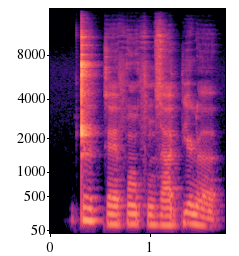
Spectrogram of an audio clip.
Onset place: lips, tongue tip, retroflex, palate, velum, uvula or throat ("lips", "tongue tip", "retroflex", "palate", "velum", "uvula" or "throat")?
retroflex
